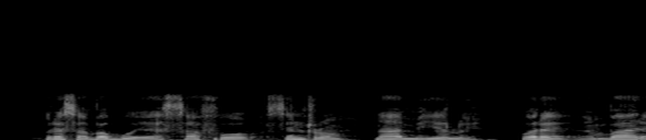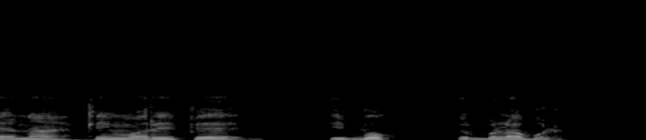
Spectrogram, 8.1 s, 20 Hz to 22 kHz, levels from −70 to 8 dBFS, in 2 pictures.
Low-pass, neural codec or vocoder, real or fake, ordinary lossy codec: 7.2 kHz; vocoder, 22.05 kHz, 80 mel bands, WaveNeXt; fake; none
